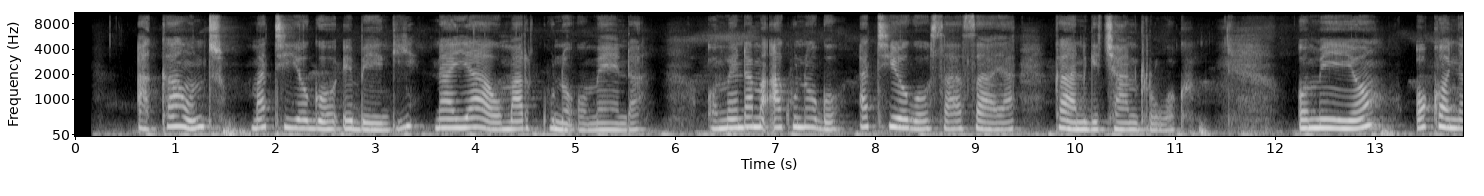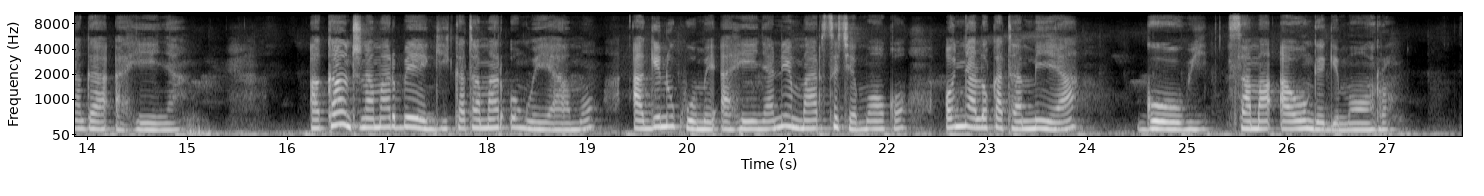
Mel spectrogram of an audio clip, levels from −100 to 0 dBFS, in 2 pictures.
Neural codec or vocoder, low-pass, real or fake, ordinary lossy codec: none; 9.9 kHz; real; none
